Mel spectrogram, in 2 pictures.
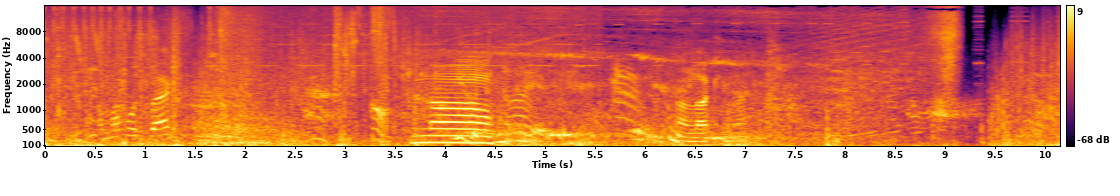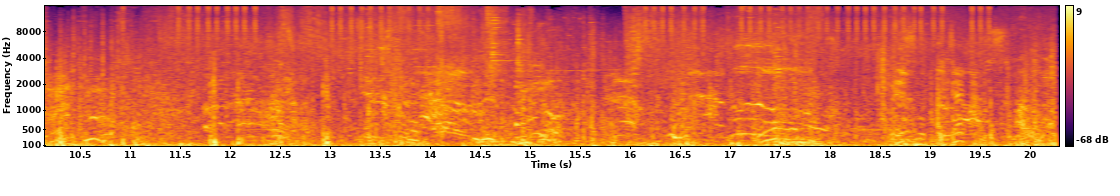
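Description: An electric weapon crackles and zaps in bursts.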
